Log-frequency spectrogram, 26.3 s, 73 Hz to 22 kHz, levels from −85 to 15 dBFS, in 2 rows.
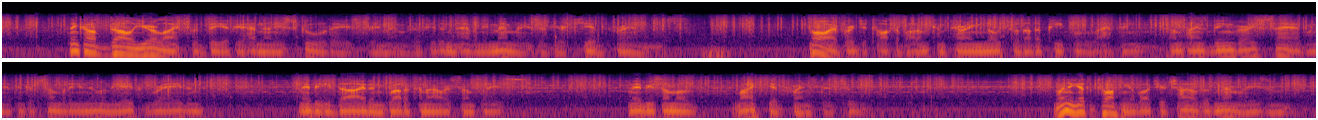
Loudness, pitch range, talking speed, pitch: -22 LUFS, 75-80 Hz, 180 wpm, 75 Hz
